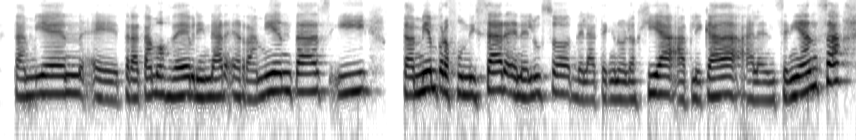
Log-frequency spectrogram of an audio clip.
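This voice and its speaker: A woman speaks at a fairly slow pace with hardly any pauses. Her pitch is medium. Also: ordinary pitch variation. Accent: Rioplatense. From Argentina. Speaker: interview host. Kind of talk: interview.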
